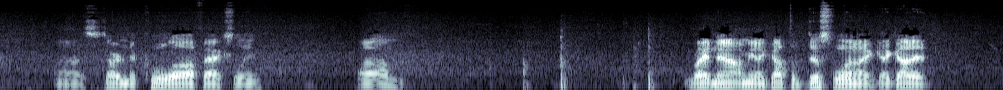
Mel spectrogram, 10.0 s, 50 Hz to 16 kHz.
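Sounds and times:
man talking: 0.5s - 2.7s, 3.6s - 4.1s, 6.8s - 9.4s
small clicks and taps: 5.2s - 6.6s.

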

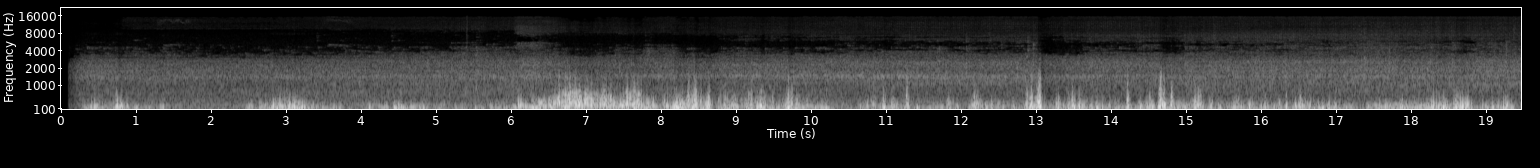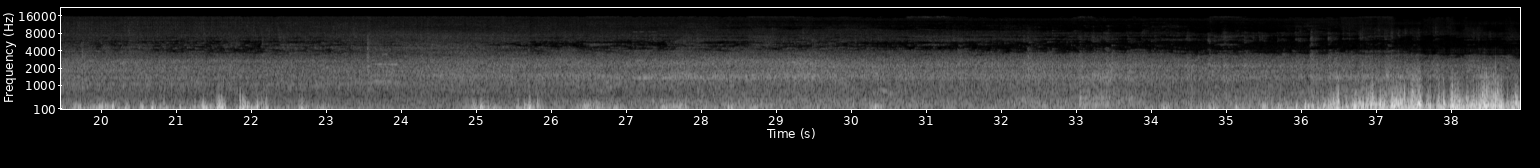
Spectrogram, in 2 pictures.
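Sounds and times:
heavy trucks running: 0.1s - 38.9s
wind buffeting microphone: 0.1s - 38.9s.

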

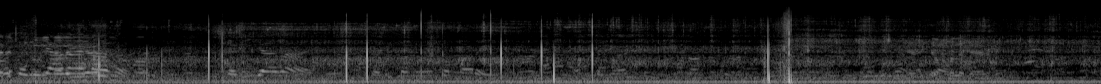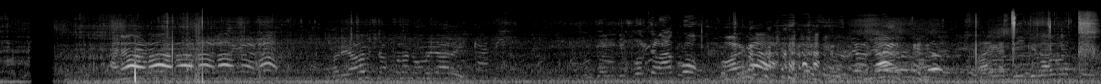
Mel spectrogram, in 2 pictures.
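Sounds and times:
low motor hum: 0.0s - 22.0s.

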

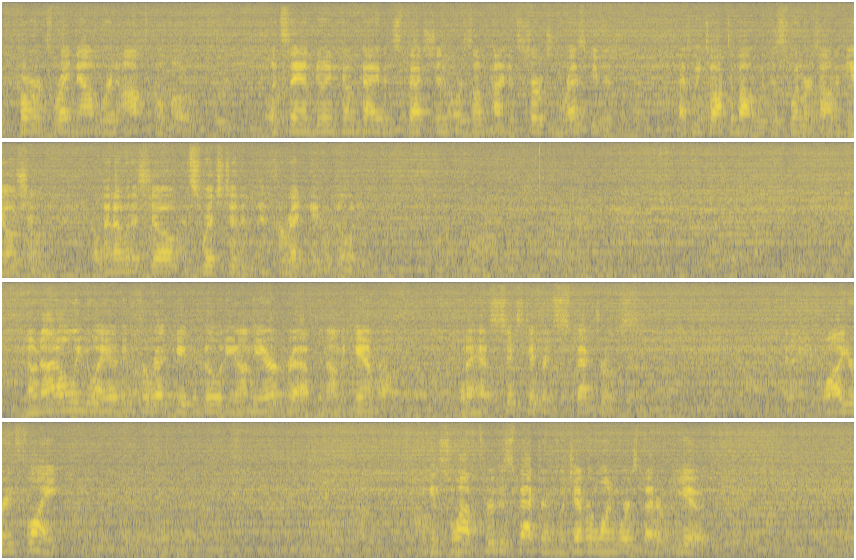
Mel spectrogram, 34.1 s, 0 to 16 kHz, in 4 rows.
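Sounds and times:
background music: 0.0s - 32.8s
drone rotors humming: 0.0s - 34.0s
exhibition hall crowd noise: 0.0s - 34.0s.

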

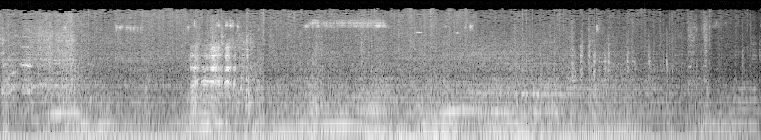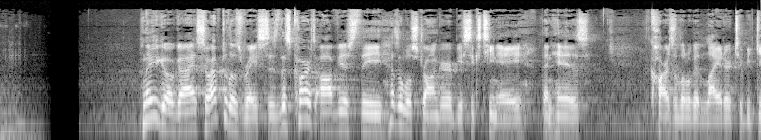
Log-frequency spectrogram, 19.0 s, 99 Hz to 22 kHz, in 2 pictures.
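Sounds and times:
cars accelerating hard: 0.0s - 9.9s.

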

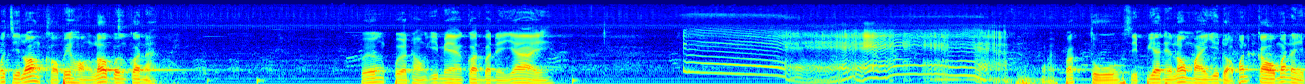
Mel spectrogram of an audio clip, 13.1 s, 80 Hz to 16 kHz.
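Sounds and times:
high-pitched wail: 6.8s - 10.2s.

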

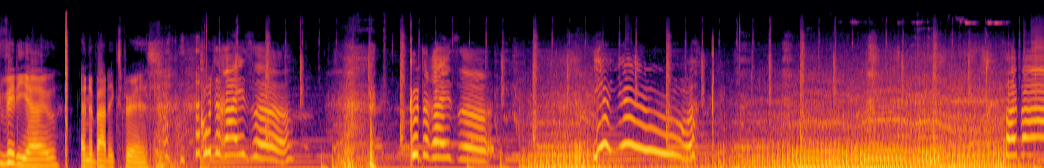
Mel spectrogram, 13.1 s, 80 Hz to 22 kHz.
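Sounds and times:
motorcycle engine running: 5.6s - 13.0s
person calling goodbye: 7.4s - 8.8s.

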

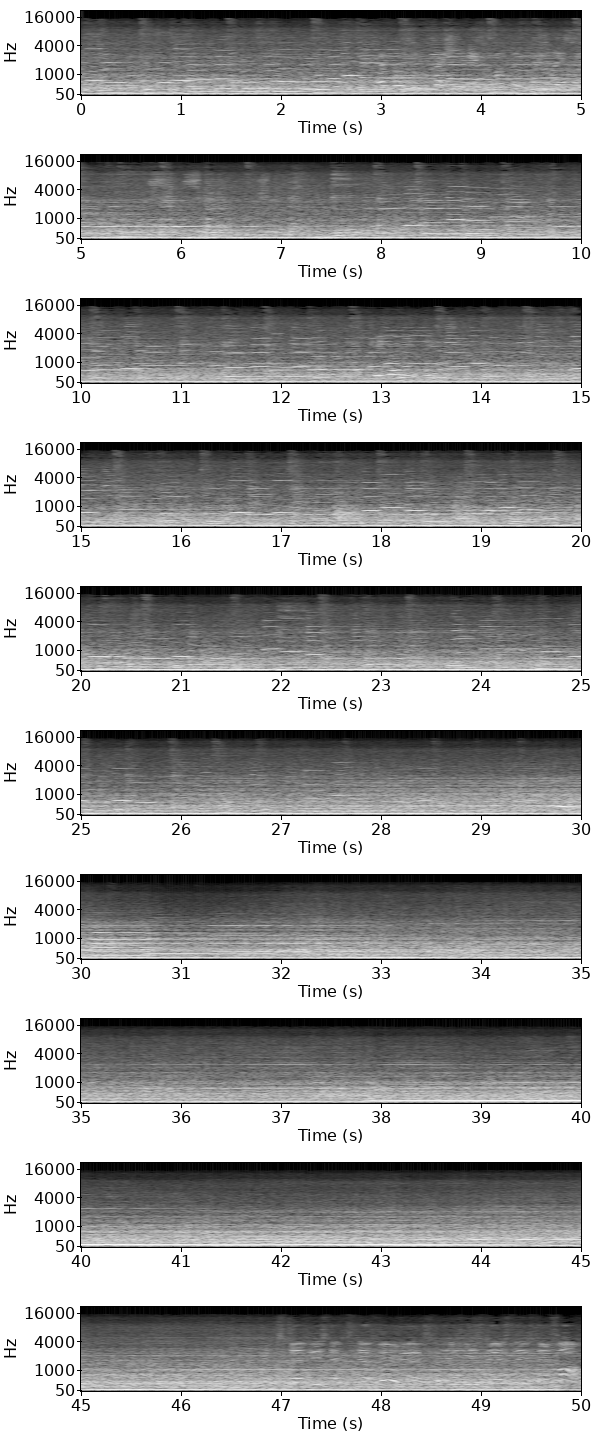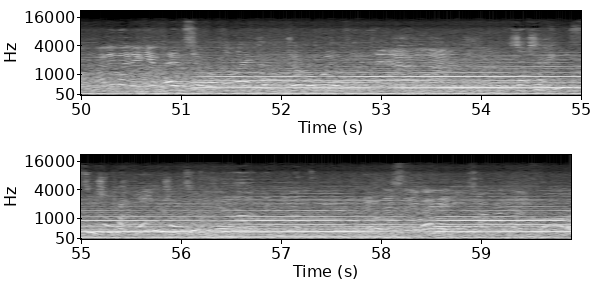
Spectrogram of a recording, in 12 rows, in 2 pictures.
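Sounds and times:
music with voices: 0.0s - 34.1s
loud low drone: 0.0s - 59.9s.

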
